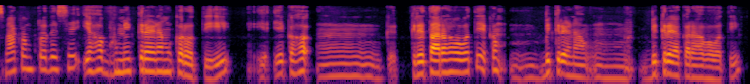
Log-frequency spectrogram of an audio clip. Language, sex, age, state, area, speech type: Sanskrit, male, 18-30, Odisha, rural, spontaneous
